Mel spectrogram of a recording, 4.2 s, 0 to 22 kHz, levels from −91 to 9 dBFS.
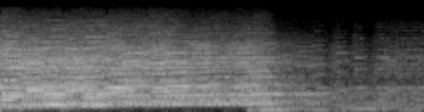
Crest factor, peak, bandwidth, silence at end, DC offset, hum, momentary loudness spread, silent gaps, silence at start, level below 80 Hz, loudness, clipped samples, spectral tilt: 16 dB; -8 dBFS; 15.5 kHz; 0 s; under 0.1%; none; 22 LU; none; 0 s; -68 dBFS; -21 LUFS; under 0.1%; -3.5 dB/octave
